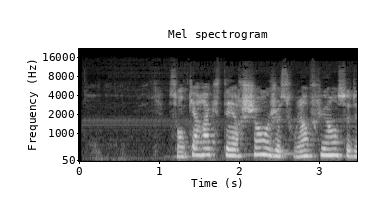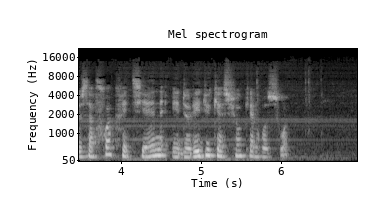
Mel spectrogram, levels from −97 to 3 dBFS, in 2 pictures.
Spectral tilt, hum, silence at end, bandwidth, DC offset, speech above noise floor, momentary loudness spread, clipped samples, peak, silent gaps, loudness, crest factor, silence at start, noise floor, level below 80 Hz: -5 dB/octave; none; 0.9 s; 12 kHz; under 0.1%; 35 dB; 10 LU; under 0.1%; -4 dBFS; none; -21 LUFS; 18 dB; 1.15 s; -55 dBFS; -60 dBFS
